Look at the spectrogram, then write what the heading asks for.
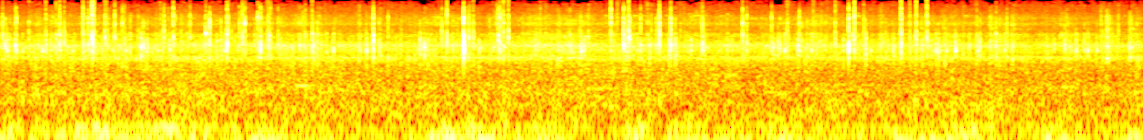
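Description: Rain pattering and crackling against the camera as irregular sharp ticks, over a low wind rumble.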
